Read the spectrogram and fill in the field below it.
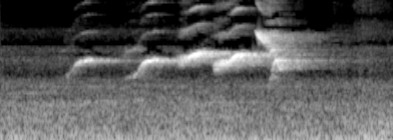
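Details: Double-collared seedeater delivering one quick song phrase: short upslurred whistles stepping higher and higher before ending in a rapid, rich twittering burst, all over quiet background hiss.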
